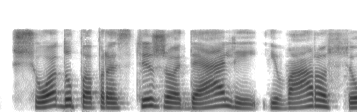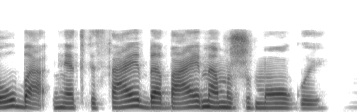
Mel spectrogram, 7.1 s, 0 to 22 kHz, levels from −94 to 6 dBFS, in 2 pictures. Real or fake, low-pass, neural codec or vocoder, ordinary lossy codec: fake; 7.2 kHz; codec, 24 kHz, 3.1 kbps, DualCodec; AAC, 48 kbps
